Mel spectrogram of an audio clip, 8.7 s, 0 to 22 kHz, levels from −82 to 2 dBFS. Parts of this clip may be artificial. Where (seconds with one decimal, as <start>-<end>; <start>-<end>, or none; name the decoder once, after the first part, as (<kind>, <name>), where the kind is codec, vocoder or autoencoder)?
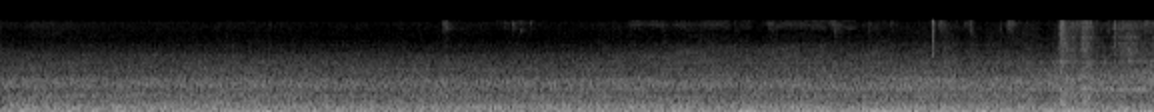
5.2-6.2 (vocoder, BigVGAN v2)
